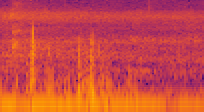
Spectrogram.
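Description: Wind rumbling on the phone's microphone, a steady low rumble, with a couple of faint clicks from the phone being handled.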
